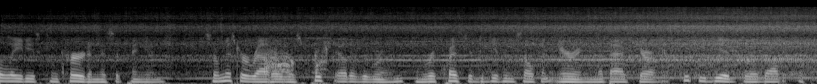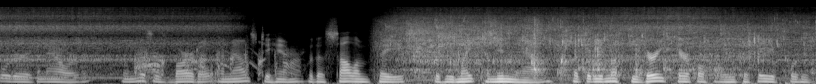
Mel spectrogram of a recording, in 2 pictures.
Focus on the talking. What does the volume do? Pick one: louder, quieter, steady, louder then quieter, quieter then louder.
louder.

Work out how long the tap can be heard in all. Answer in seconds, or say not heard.
4 s.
